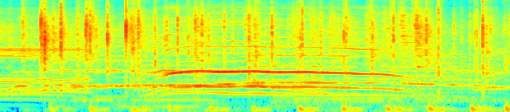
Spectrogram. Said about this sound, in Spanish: Ya despedimos el programa con un aplauso.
